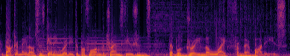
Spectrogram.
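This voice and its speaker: A man's voice: medium pitch, animated, fast talker, natural voice. A man narrating a science fiction audio drama in a scripted, dramatic storytelling style. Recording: loud music under the narration.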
